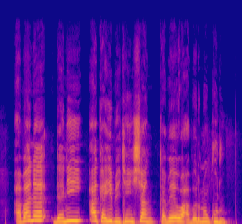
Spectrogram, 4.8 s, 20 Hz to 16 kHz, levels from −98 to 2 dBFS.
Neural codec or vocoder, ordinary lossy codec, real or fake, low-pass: none; none; real; 14.4 kHz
